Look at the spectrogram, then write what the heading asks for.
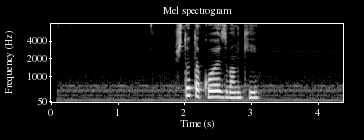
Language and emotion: Russian, neutral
